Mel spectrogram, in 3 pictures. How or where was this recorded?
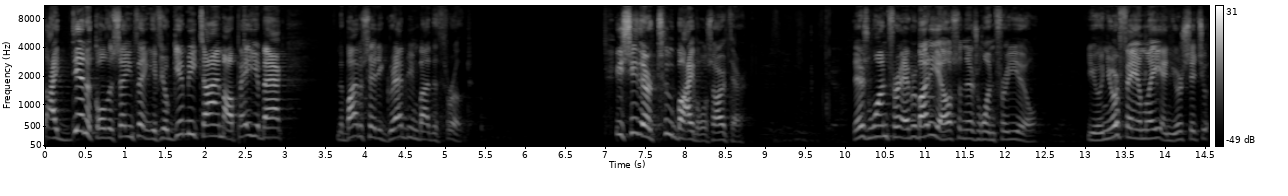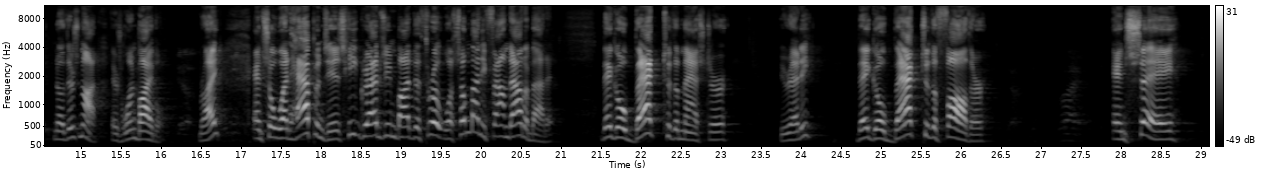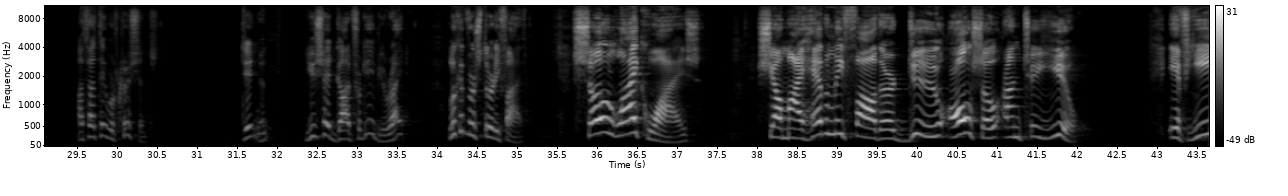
large echoing room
